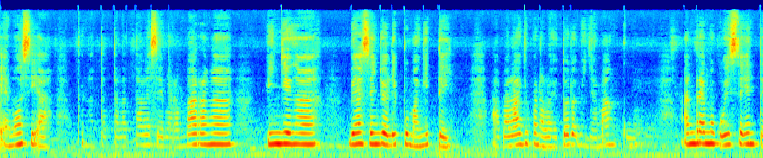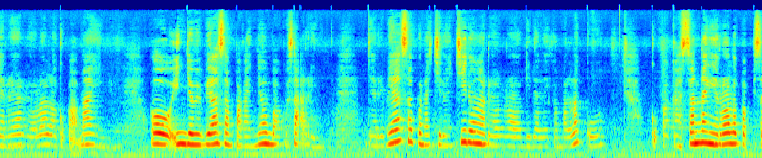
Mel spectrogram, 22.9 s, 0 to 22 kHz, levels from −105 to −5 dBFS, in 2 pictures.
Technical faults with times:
0.00-22.89 generation loss

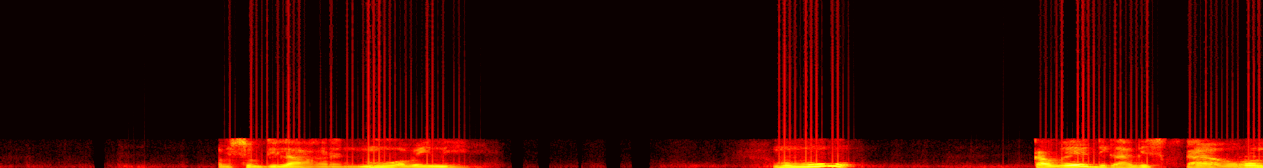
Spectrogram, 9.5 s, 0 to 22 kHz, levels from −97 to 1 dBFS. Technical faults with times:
0.00-9.48 filter restarted on every block
0.00-1.64 comfort noise in place of the background
1.61-1.64 onset clipped by the voice detector
3.52-5.80 comfort noise in place of the background
5.66-5.80 onset clipped by the voice detector
6.46-7.76 comfort noise in place of the background
8.74-8.90 comfort noise in place of the background

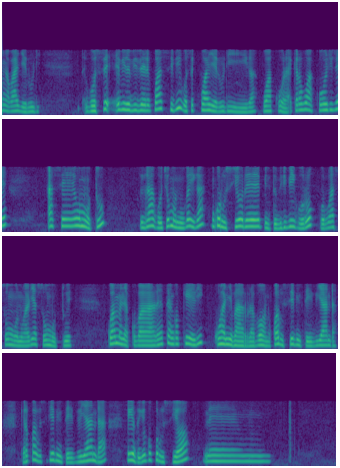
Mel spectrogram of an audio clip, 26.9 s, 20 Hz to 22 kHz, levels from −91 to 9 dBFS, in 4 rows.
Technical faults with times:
none

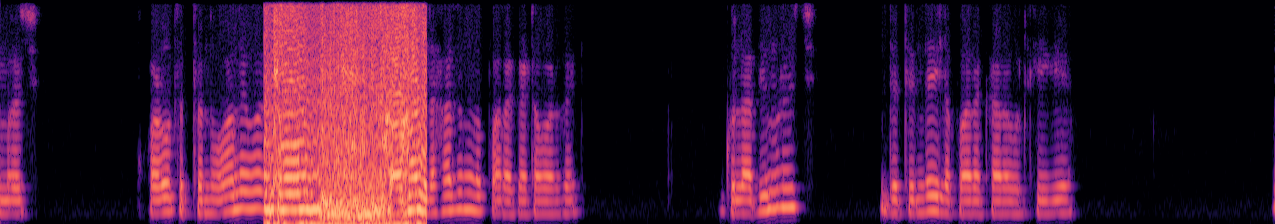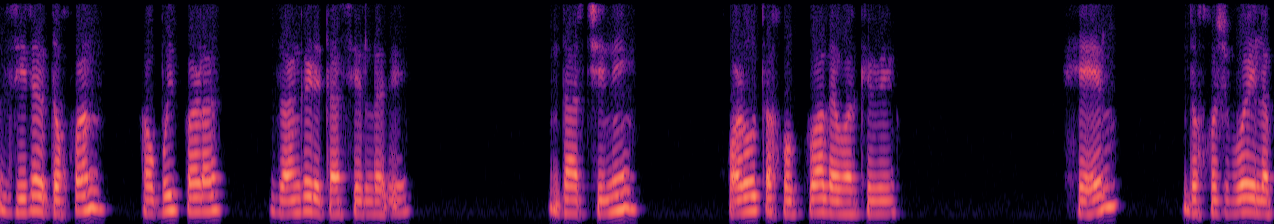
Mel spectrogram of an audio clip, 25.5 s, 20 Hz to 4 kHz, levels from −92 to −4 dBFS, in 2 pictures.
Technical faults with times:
2.64-4.26 companded audio read as linear

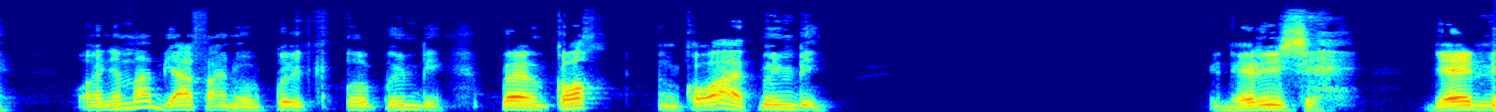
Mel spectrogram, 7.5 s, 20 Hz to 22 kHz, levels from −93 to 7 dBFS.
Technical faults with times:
none

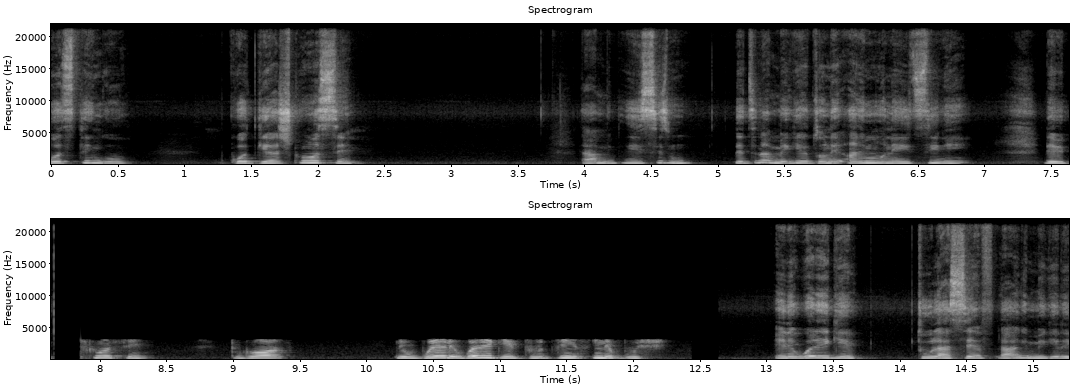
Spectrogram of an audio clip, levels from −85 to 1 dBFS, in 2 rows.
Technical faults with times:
7.65-12.64 input switched to a poorer device

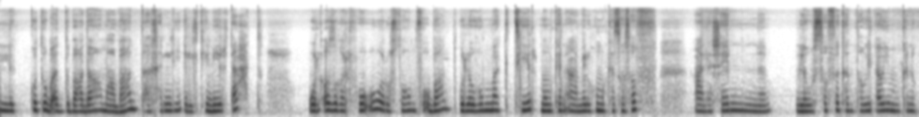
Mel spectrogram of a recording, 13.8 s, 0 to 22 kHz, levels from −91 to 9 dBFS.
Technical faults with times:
none

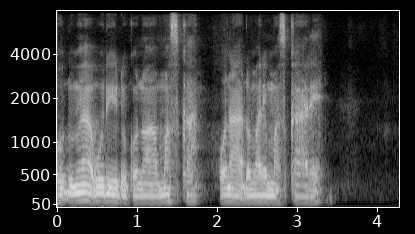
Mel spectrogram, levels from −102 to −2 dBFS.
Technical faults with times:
none

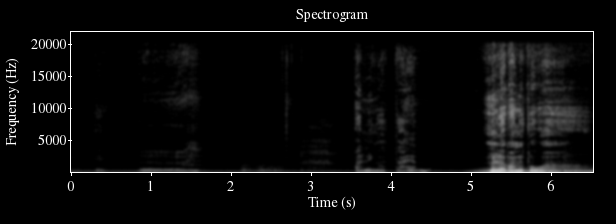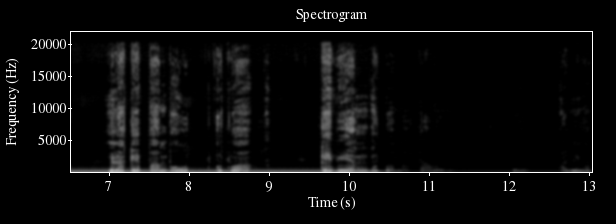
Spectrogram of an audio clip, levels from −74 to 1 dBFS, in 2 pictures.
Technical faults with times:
0.00-13.04 mains hum
5.11-6.32 automatic gain falling

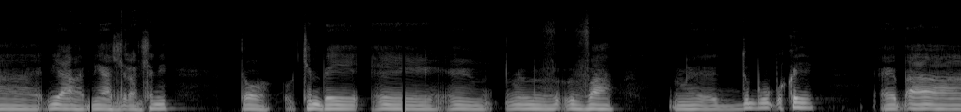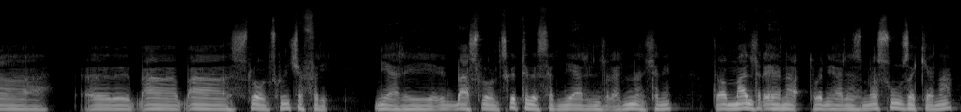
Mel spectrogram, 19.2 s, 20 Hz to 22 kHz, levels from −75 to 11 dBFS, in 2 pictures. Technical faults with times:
0.90-0.93 gap at a join of encoded pieces
4.03-4.06 gap at a join of encoded pieces

